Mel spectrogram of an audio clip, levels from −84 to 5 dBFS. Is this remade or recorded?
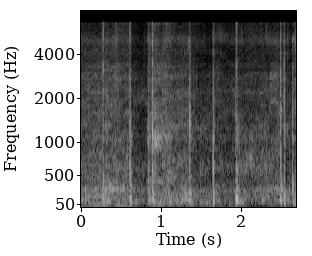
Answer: remade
